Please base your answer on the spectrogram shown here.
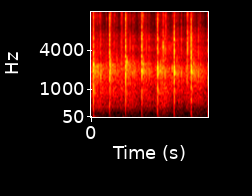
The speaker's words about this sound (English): let's give him a clap offering.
